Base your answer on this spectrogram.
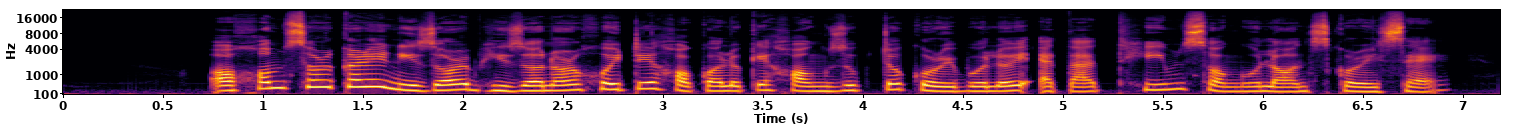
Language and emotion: Assamese, neutral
